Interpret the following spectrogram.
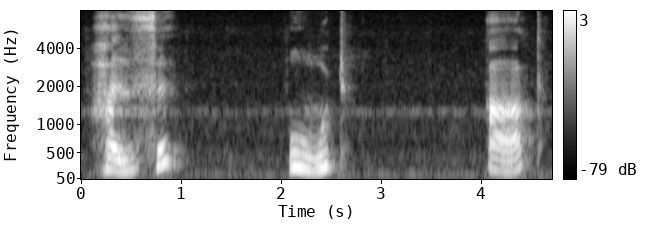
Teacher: अनुनासिक का जो उच्चारण है वो नासिक व्यंजन के साथ होता है। अर्थात उच्चारण के साथ जो वायु है वो मुंह और नाक दोनों के में एक साथ निकलती है।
